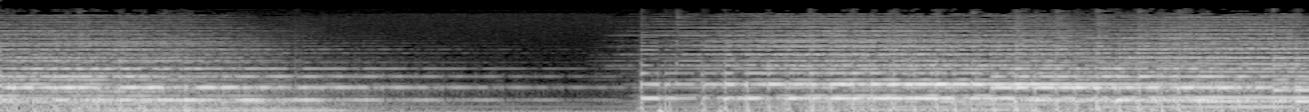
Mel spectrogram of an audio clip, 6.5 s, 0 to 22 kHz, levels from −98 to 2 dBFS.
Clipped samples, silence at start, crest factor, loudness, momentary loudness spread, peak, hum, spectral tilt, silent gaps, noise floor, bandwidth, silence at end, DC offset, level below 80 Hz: under 0.1%; 0 s; 14 dB; -12 LUFS; 12 LU; 0 dBFS; none; -5 dB/octave; none; -41 dBFS; 15 kHz; 0 s; 1%; -28 dBFS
